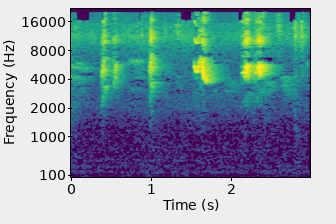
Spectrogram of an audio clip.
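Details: Local Javan bush lark from Kediri, Java, singing actively: sharp, very high chirps in four short bursts about half a second apart, each with a quick double note, over a quiet background.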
